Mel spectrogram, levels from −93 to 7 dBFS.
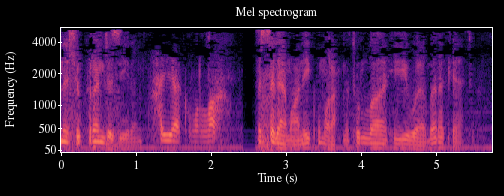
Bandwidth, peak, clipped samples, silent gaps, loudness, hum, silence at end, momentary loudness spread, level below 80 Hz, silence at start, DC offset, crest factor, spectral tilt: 5.4 kHz; -10 dBFS; under 0.1%; none; -29 LUFS; 50 Hz at -50 dBFS; 0 s; 11 LU; -50 dBFS; 0 s; under 0.1%; 18 dB; -6.5 dB/octave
